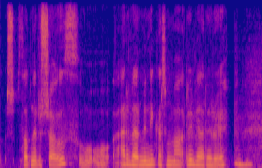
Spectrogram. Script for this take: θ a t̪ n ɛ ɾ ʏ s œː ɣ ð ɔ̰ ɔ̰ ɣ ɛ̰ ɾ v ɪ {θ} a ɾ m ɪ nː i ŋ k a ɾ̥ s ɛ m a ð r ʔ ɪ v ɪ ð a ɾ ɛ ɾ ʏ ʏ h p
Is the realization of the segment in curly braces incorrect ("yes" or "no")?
yes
